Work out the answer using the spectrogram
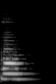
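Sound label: B3, bass flute; Xsample VOL-2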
